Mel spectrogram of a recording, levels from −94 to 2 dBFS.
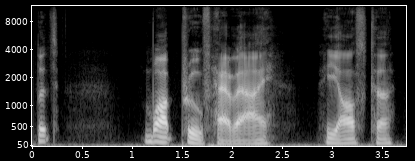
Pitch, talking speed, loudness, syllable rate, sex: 100 Hz, 130 wpm, -20 LUFS, 4.0 syllables/s, male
